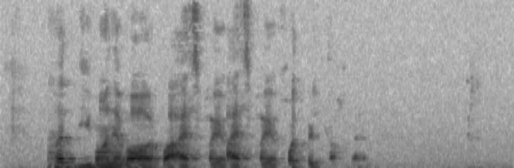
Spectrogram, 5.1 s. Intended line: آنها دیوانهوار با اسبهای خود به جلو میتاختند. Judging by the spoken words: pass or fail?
fail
